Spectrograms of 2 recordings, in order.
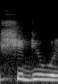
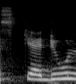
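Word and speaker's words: schedule: और यह वाली स्पेलिंग शेड्यूल है। इसको शेड्यूल पढ़ेंगे। स्ेड्यूल नहीं स्ेड्यूल नहीं शेड्यूल। शेड्यूल करके इसका उच्चारण हो रहा है। स्ेड्यूल नहीं।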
